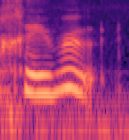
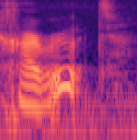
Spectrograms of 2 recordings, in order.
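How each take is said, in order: First: It is said with the vowels meaning freedom. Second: It is said with the vowels meaning engraved. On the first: The tablets bring liberty. "rather read it with the vowels that means freedom" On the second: The tablets were carved. "don't read the phrase with the vowels that mean engraved"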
